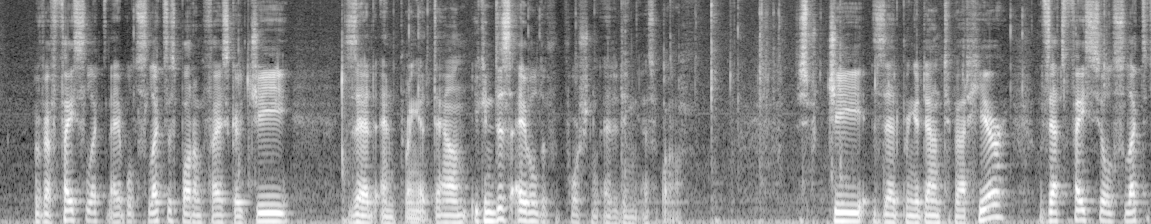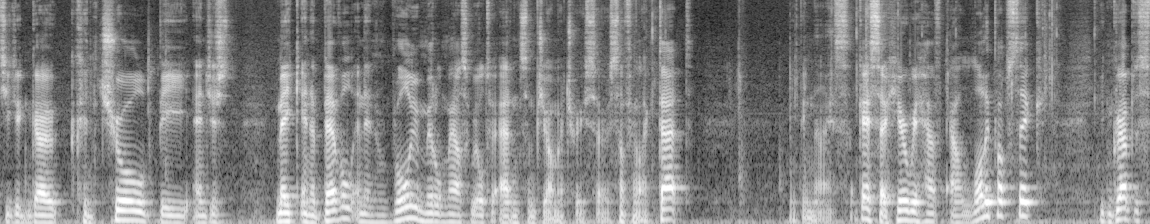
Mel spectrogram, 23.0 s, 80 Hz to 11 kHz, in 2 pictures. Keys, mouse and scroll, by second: 1.3 click, 1.7-2.4 scroll down 1, 2.4 g, 4.2 click, 5.3 click, 5.8-6.7 scroll down 1, 6.7 KP_1, 7.4 shift+middle click, 7.6-8.3 scroll up 2, 8.3 g, 10.2 click, 10.3-10.7 scroll up 2, 10.8-13.0 middle drag, 11.0-12.0 scroll up 1, 13.0 ctrl+b, 18.2 click, 18.8 g, 20.2 click, 20.3-20.7 scroll down 2, 20.7 shift+middle click, 22.1 middle click, 22.5-22.9 scroll up 2, 22.9 click.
